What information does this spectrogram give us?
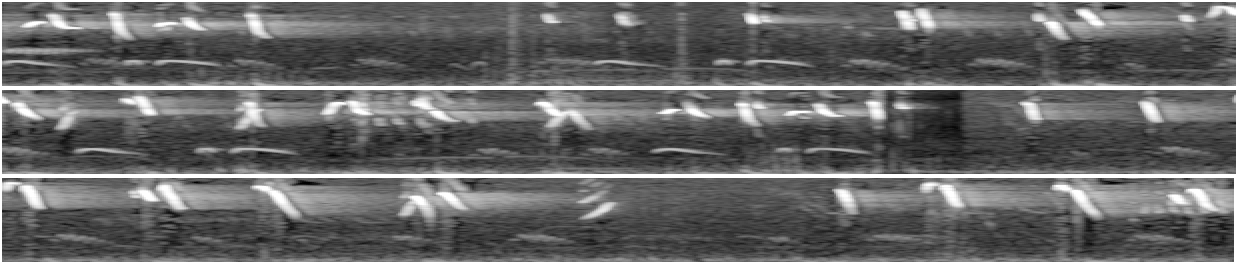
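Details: At the feeder, saffron finch chirps for about fourteen seconds: runs of sharp, high down-slurred notes. Rows of lower arched whistles appear in the first half, with brief pauses between bursts.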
